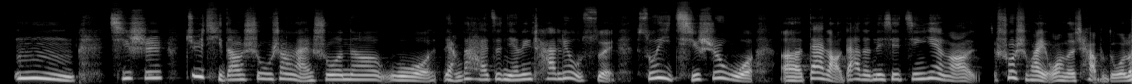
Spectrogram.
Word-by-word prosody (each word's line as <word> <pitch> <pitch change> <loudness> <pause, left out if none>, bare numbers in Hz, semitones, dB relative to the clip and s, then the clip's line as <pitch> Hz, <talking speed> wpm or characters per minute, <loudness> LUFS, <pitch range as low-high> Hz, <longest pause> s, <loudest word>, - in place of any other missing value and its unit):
嗯， 270 -10 +5 0.3
其 280 +1 -1
实 300 0 -1 0.2
具 370 -4 +5
体 265 - -5
到 220 +2 0
事 230 - -4
物 250 -1 -1
上 250 -1 -1
来 170 -4 -1
说 225 +3 0
呢， 220 -2 0
我 185 -4 +1
两 210 -6 -2
个 260 - -3
孩 230 -4 -3
子 245 +2 -4
年 215 -1 +1
龄 245 +1 +2
差 255 +1 -3
6 275 +3 -1
岁， - - -3 0.2
所 280 +3 -1
以 285 -6 +3
其 210 +1 0
实 285 +5 0
我， 185 - +2 0.2
呃， 175 -1 +3
带 275 +6 +2
老 - - +1
大 245 - -2
的 215 -2 -1
那 230 0 +1
些 235 +1 -3
经 245 +3 -2
验 260 -7 +1
啊， 165 -2 +1 0.2
说 315 -1 -1
实 230 -6 -4
话 205 -1 +3
也 - - +3
忘 180 +1 0
得 170 - +2
差 170 - -1
不 - - -10
多 160 +2 +1
了， 195 - +5
225 Hz, 245 characters per minute, -24 LUFS, 200-265 Hz, 0.3 s, 嗯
